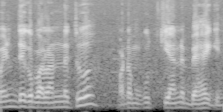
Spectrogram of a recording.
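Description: A man speaking, with no other sound standing out.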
